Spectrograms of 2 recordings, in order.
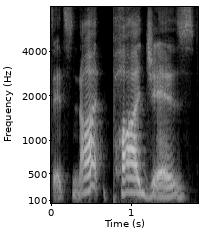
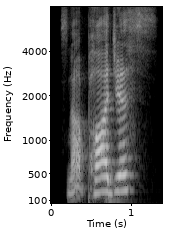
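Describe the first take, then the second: First: Not stretched and slow; slow, deliberate correction; stress on not. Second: Podgis said louder with a soft J sound; emphatic mispronounced Podgis. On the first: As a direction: lean hard on the word not. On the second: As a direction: repeat the wrong soft G Podgis. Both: Shown as a demonstration.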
